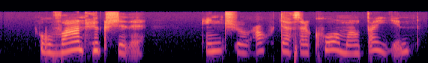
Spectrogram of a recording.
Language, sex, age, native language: Icelandic, female, 11, Icelandic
